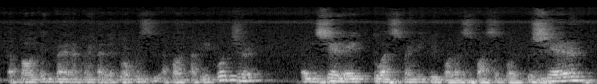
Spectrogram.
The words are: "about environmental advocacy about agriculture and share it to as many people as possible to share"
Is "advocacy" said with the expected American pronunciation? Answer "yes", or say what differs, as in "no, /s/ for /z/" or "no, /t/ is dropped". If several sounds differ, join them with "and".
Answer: no, /v/ is dropped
